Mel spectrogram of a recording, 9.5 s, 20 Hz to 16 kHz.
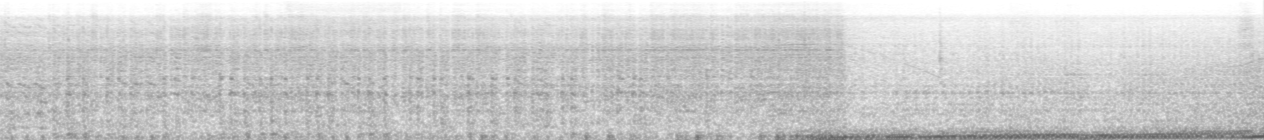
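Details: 1951 Korean War M38 army jeep, not run in years, started with starting fluid after points diagnosis and fuel pump reconnected: several seconds of cranking, then catches and runs with uneven lumpy low beat; starts but runs rough.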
